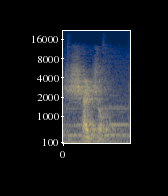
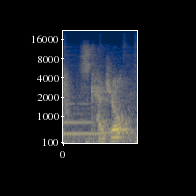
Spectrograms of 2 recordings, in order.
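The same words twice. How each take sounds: First: Spoken in a British accent. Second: Spoken in an American accent. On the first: "in the British way it's, ... They say" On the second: "In American way they say"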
